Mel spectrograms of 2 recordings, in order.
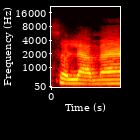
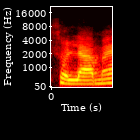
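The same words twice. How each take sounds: No difference in how they are said.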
